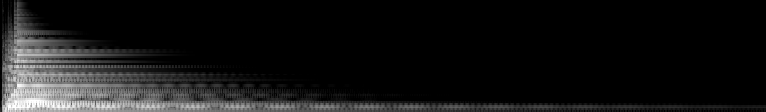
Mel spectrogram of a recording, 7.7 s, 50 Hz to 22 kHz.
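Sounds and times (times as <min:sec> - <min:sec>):
acoustic guitar one shot in B minor at 125 BPM: 0:00.0 - 0:03.8.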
